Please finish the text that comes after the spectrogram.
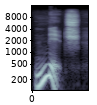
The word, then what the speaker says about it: niche: sound ending in sh, and niche, with the short I vowel sound ending in ch, as in cheese. Niche, niche. Now, can you guess which one I use? I say niche, and this pronunciation is much more common in British English. To me, it just sounds a bit nicer.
